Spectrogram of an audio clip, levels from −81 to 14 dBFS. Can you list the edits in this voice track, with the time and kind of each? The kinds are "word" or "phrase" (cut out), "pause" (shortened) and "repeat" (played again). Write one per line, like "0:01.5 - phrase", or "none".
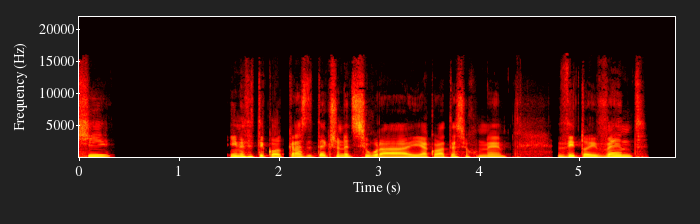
0:02.0 - word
